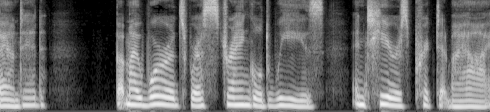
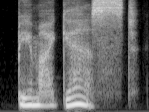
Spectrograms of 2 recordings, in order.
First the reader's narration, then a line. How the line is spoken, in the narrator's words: whispered up against my ear, his breath hot and stale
